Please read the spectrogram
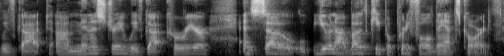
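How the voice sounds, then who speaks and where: In a normal speaking voice, a man with an American accent and medium pitch talks at a fairly slow pace with fairly even intonation, on a very clean recording with a silent background. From US South. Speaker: podcast host. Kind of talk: casual chat.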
